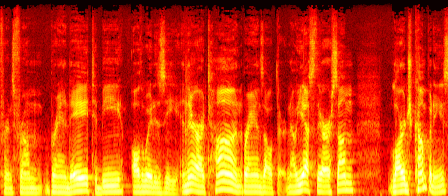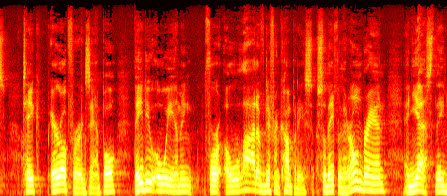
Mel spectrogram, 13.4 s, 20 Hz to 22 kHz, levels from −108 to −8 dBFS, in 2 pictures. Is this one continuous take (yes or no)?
no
